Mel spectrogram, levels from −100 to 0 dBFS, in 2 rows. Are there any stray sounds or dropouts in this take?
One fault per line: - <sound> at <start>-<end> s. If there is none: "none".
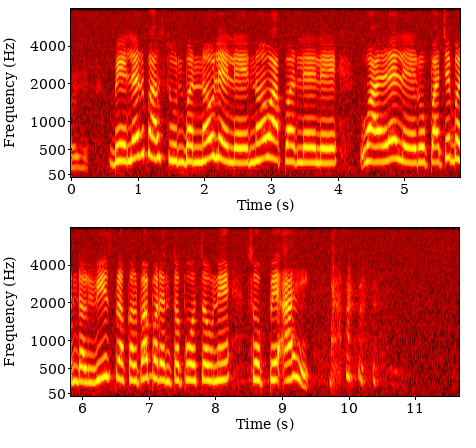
- laugh at 9.7-10.5 s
